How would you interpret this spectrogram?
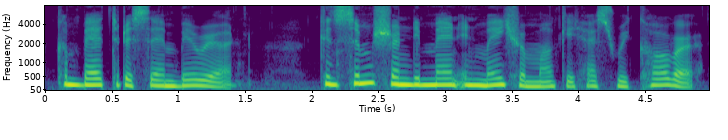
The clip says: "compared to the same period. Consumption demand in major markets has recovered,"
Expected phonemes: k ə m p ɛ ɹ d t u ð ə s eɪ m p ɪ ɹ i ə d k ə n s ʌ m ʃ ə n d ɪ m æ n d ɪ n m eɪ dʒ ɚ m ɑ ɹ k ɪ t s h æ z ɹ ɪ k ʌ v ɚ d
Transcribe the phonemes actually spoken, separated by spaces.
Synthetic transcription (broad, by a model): k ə m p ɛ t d t u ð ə s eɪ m b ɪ ɹ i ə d k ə n s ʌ m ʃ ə n d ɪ m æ n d ɪ n m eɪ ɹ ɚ m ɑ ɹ k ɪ t h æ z ɹ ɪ k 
